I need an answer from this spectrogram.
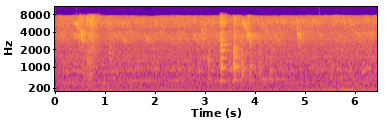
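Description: Birds calling in the background: a few short, falling chirps, with a louder call about three seconds in, over a steady low hum.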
